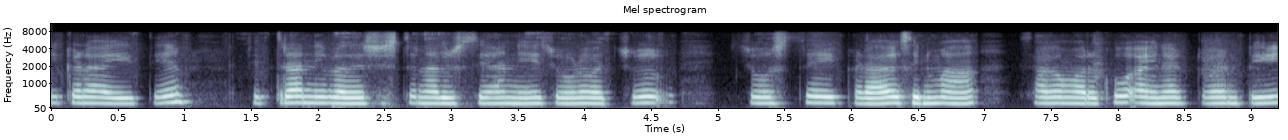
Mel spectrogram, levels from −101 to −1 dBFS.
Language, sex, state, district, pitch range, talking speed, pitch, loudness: Telugu, female, Andhra Pradesh, Chittoor, 225-240 Hz, 80 wpm, 230 Hz, -16 LUFS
